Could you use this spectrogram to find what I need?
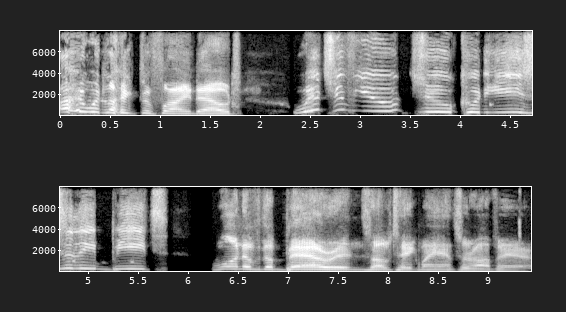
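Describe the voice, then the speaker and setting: A put-on character voice with a fairly high pitch delivers its lines at a fairly slow pace. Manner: comical.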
